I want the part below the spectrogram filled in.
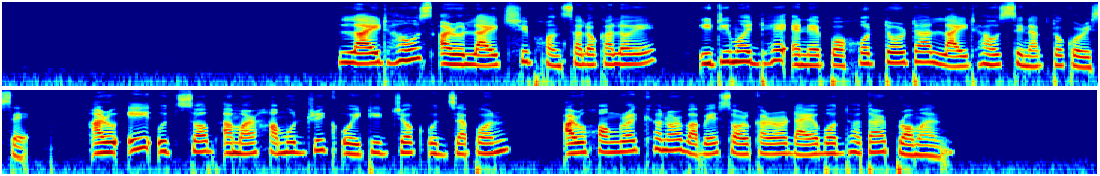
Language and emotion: Assamese, neutral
